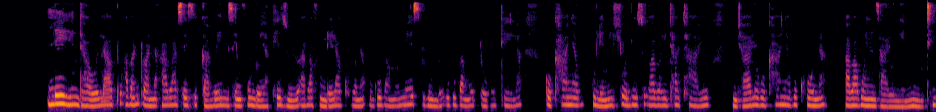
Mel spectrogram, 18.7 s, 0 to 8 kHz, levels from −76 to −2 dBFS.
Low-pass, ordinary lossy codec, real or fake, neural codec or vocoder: 7.2 kHz; AAC, 32 kbps; real; none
